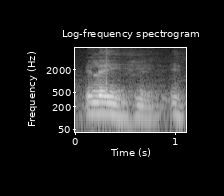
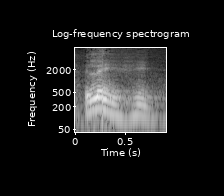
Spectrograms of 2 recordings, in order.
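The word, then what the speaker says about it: إليه: way you make your mouth, you know, muscles in your mouth. Ilayhi. It takes extra effort. And even also, it doesn't sound nice to the ear. So, who became now pronounced Ilayhi. You can pronounce with ease, you know.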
